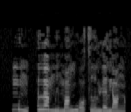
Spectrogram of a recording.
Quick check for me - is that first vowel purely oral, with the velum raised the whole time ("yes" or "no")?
yes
